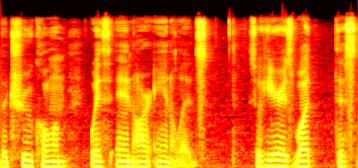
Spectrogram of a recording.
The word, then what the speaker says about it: annelid: and Anela did or annelids Arya nila did annelid is how you say that I'm sorry Ana lid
